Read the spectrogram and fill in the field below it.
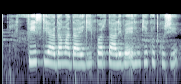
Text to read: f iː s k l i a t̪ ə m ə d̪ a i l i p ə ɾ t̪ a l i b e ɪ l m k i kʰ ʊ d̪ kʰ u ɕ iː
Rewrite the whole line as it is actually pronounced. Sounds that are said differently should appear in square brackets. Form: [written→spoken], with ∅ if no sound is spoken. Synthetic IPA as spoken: f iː s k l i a [t̪→d̪] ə m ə d̪ a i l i p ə ɾ t̪ a l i b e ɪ l m k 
